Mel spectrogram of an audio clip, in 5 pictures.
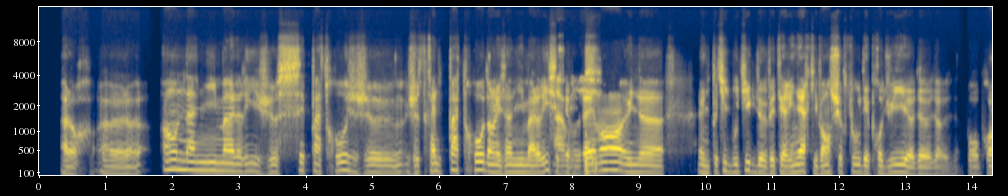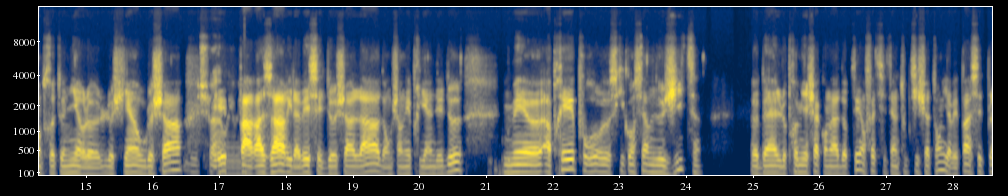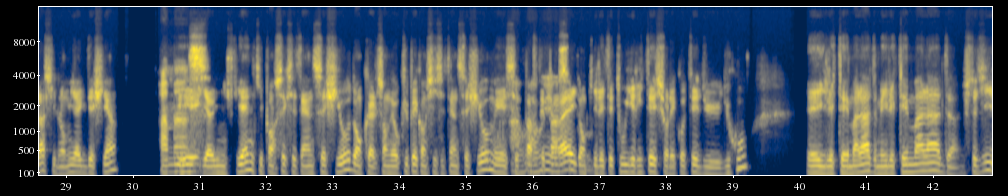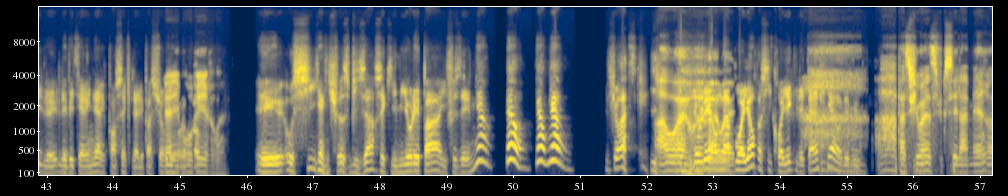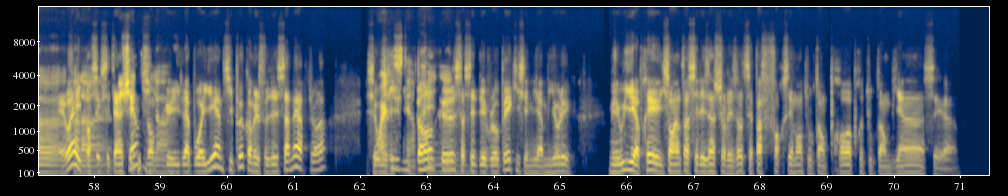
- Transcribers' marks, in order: other background noise; tapping; stressed: "malade"; laughing while speaking: "il y a une chose"; put-on voice: "Mia, mia, mia, mia"; laughing while speaking: "vois ?"; laughing while speaking: "ouais, ouais"; gasp
- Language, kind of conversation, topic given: French, unstructured, Est-il juste d’acheter un animal en animalerie ?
